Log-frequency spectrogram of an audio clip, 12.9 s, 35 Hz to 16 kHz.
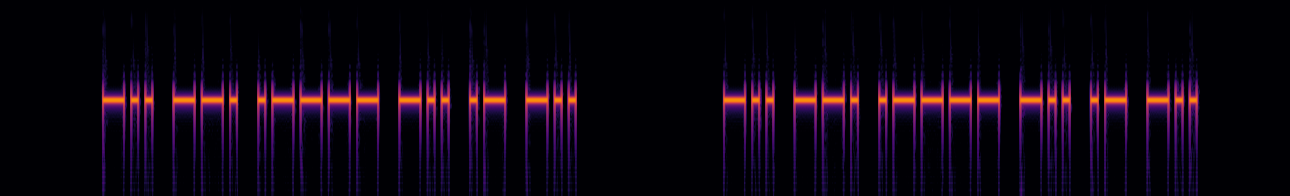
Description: Morse code, heard as a keyed tone, about 17 wpm, 700 Hz. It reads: DG1DAD DG1DAD
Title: DXCC-100 Call Signs - 6 Characters - Repeated 2x - 17wpm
